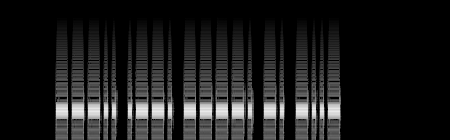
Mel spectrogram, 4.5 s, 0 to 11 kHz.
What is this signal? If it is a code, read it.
Morse code, heard as a keyed tone, about 30 wpm, 700 Hz. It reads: 8P9NX
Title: Call Signs Repeated 2x - 30wpm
